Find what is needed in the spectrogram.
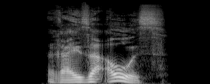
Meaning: inflection of ausreisen: 1. first-person singular present 2. first/third-person singular subjunctive I 3. singular imperative
- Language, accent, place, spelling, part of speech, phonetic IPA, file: German, Germany, Berlin, reise aus, verb, [ˌʁaɪ̯zə ˈaʊ̯s], De-reise aus.ogg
